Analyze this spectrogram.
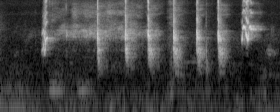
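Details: Javan myna in the afternoon giving a series of about eight sharp, scratchy notes spaced irregularly, roughly three per second, against a quiet background hum.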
